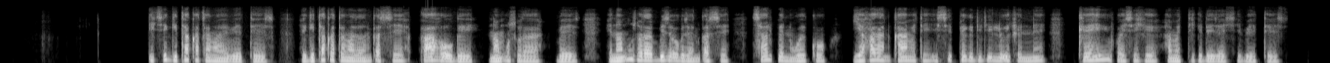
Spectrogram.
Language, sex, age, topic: Gamo, male, 18-24, government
